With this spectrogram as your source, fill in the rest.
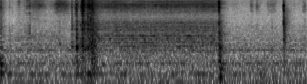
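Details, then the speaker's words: DVD-R/VCR combo whose DVD tray came off its track after a cat landed on it, before the tray was reseated: even motor whirr with a few clicks, like trying to read a disc, but the tray never ejects. "and yeah it's it's in there it's not coming out it sounds like it's trying to read a CD which there is none"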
